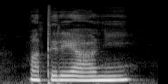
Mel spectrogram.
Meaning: material (worldly, as opposed to spiritual)
- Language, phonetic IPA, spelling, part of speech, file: Czech, [ˈmatɛrɪjaːlɲiː], materiální, adjective, Cs-materiální.ogg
